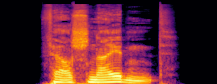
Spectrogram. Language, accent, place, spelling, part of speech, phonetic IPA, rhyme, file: German, Germany, Berlin, verschneidend, verb, [fɛɐ̯ˈʃnaɪ̯dn̩t], -aɪ̯dn̩t, De-verschneidend.ogg
- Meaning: present participle of verschneiden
